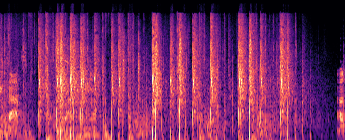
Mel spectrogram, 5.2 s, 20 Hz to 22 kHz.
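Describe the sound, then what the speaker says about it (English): Gunfire in the video game Arma 3, with rapid bursts and repeated sharp shots from an exchange in grass, loud and dense, with voices talking over it. "Oh, yeah, they're shooting."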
